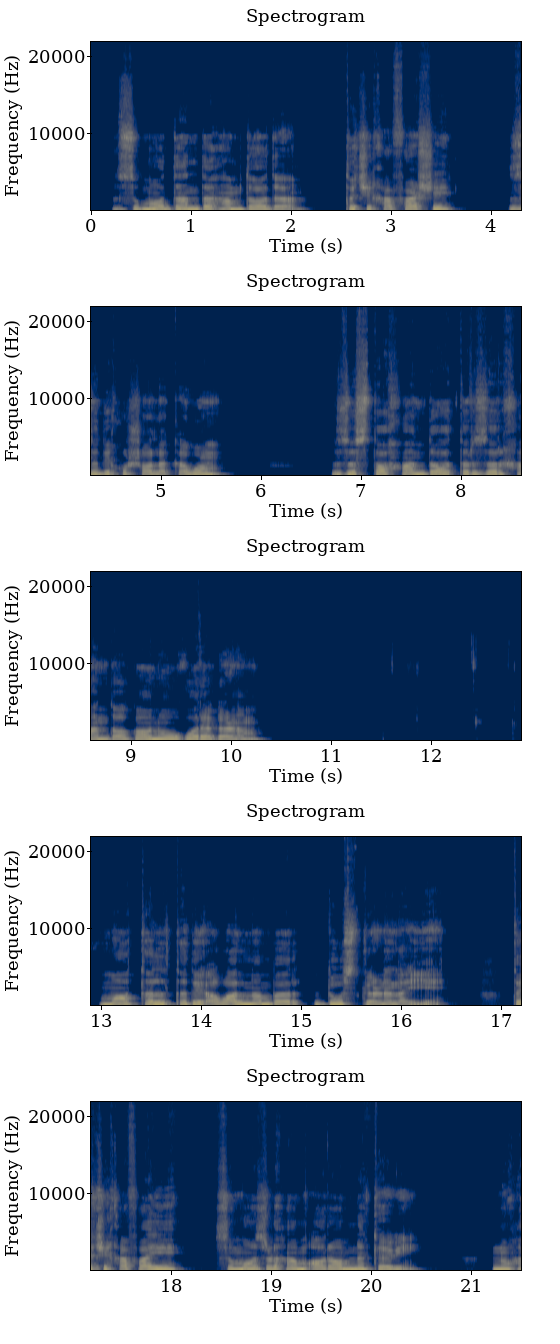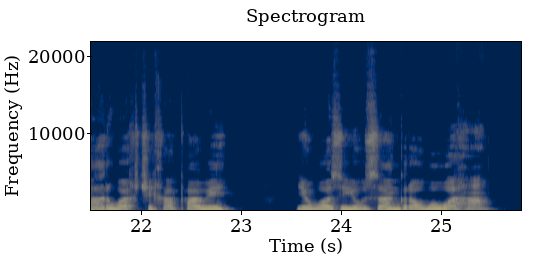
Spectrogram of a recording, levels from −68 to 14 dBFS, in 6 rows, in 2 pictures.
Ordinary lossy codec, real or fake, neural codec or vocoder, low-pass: none; real; none; none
